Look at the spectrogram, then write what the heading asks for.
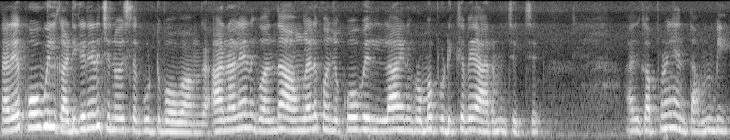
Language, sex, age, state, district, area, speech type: Tamil, female, 30-45, Tamil Nadu, Cuddalore, urban, spontaneous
